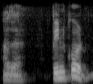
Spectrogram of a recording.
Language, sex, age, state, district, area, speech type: Nepali, male, 18-30, West Bengal, Darjeeling, urban, spontaneous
